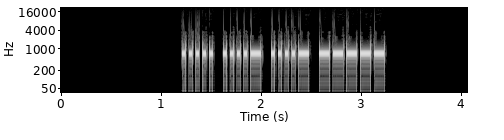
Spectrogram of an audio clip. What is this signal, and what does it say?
Morse code, heard as a keyed tone, about 34 wpm, 700 Hz. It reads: 5440
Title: Numbers - 4-Digit 35wpm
